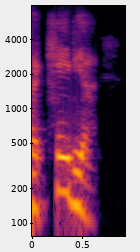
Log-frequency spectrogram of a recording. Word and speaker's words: acedia: The next word is acedia or acadia, as they pronounced it in Greek.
